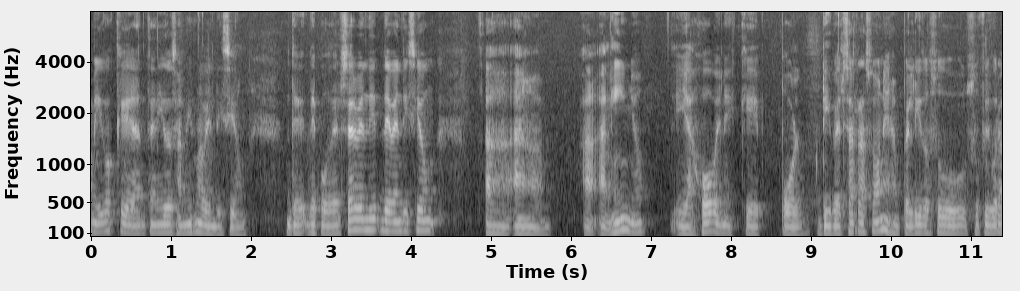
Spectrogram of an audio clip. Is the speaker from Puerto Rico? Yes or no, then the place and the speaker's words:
yes; Puerto Rico; moved away as an adult; now in Washington, United States; nací y me crié en Puerto Rico, en la isla del Coquí. Y pues por razones que solo Dios sabe, se me presenta la oportunidad de mudarme aquí a Washington D.C.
